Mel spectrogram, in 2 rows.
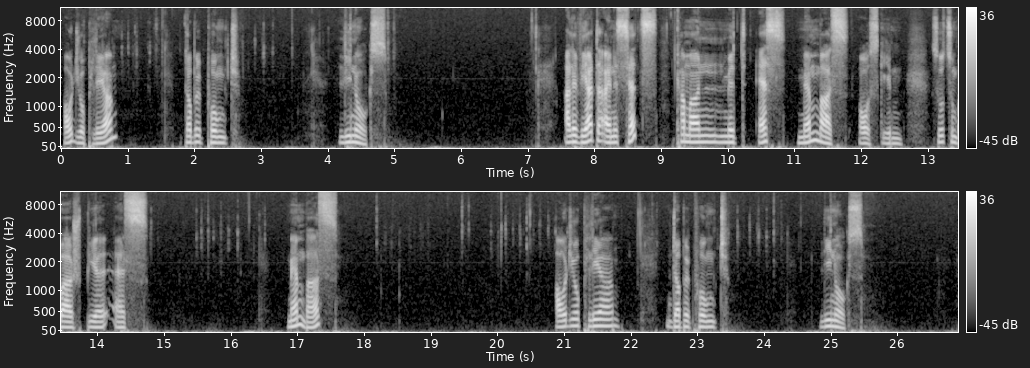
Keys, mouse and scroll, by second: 0.0-2.9 typing, 3.1 Return, 13.1-16.0 typing, 17.9-23.9 typing.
